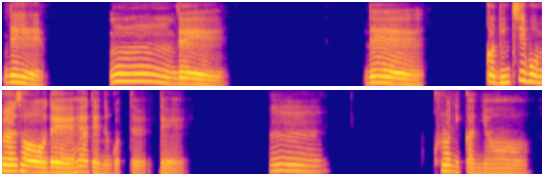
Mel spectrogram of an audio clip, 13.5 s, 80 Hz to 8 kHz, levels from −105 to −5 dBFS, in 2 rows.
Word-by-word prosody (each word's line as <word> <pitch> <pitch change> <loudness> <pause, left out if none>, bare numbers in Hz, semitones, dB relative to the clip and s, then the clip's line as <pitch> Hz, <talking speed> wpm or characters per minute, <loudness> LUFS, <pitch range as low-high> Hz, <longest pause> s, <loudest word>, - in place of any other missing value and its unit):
네. 210 -9 +1 0.8
음 255 -4 +1
네. 170 -7 +1 1.7
네. 190 -7 +2 0.8
그니까 240 -3 +2
눈치 225 +8 +2
보면서 205 -7 +4
네 165 -3 +3
해야 185 +2 -1
되는 150 -5 -5
것들 130 -1 -12
네. 130 -7 -8 1.1
음. 205 -3 -6 1.3
그러니깐요. 150 -6 -7
190 Hz, 115 characters per minute, -15 LUFS, 155-215 Hz, 1.7 s, 보면서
